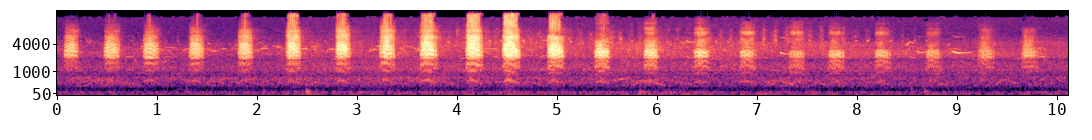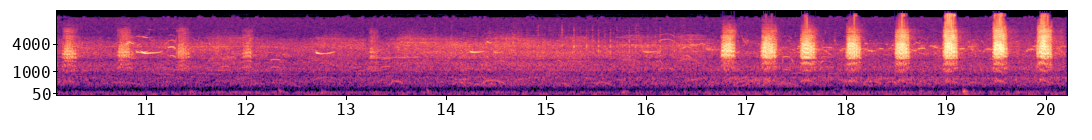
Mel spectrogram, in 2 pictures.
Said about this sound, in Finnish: Kyllä, mutta ei ollut luhtakana, koska se tulee tuohon köpöttävään ääneen tai matkii sitten sitä vastaa sieltä. Niin tämä olikin tukkasotka, mikä oli siinä ruovikon takana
